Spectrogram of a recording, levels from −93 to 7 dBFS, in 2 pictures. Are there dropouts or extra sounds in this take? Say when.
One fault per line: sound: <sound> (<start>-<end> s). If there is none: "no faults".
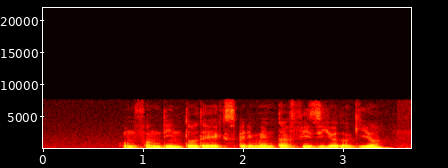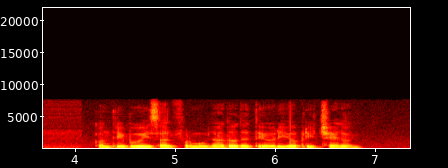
no faults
